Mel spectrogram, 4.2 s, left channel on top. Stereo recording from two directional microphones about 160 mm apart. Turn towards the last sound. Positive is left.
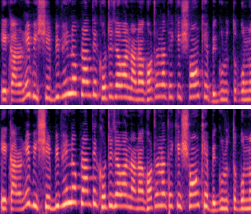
turn(degrees=-35)  # may be behind; listen again after turning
